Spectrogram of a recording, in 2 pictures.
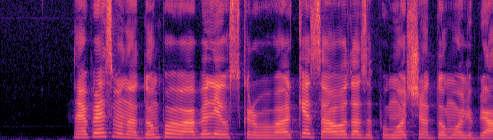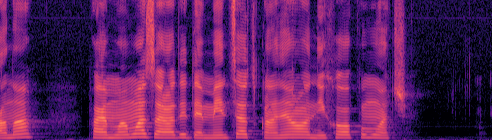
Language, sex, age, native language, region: Slovenian, female, 12-17, Slovenian, Drava region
